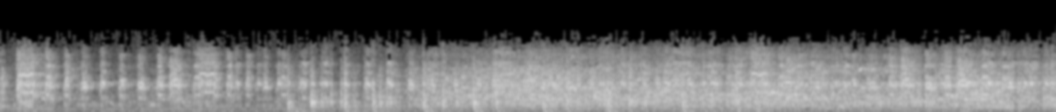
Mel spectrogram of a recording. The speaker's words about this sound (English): Did you hear that, little chickens?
